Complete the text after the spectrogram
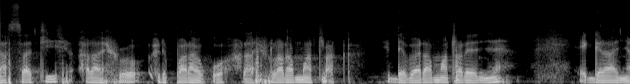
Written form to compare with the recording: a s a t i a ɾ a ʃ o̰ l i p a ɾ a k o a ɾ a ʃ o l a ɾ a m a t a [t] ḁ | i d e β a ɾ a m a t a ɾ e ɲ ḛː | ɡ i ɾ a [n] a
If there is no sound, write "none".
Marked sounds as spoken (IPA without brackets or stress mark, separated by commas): k, ɲ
